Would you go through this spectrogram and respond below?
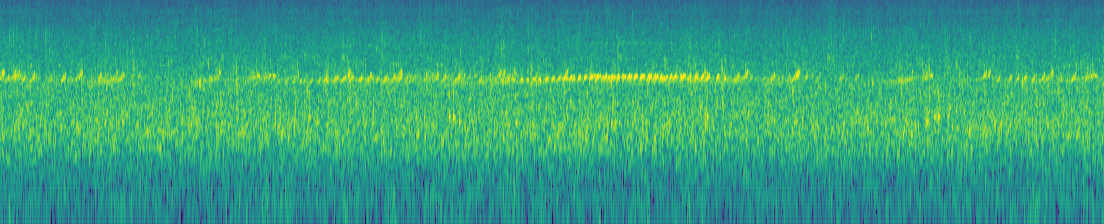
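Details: Clear-stream chorus of Kajika frogs, their voice likened to a bird or insect: faint high trills build to a brighter, rapidly pulsed run midway, then fade under continuous rushing water.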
